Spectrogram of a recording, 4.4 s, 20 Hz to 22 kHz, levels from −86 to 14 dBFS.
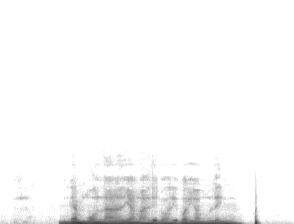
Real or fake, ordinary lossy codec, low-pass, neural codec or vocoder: fake; AAC, 32 kbps; 7.2 kHz; codec, 16 kHz, 1 kbps, FunCodec, trained on LibriTTS, 50 frames a second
